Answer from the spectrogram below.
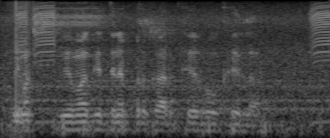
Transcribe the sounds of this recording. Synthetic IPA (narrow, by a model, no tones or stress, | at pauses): bi | bimãkɪt̪nepɾəkaːɾkeɦokʰeːlaː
